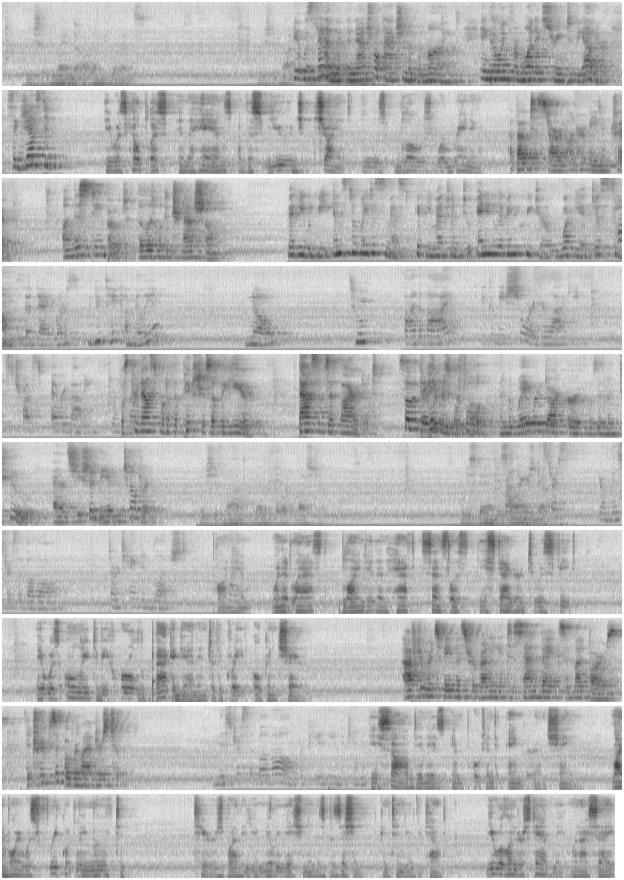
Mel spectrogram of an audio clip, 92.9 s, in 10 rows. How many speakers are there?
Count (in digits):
9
